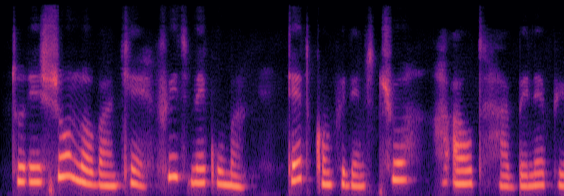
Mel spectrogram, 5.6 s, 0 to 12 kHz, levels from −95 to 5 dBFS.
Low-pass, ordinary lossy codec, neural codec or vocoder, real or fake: 10.8 kHz; AAC, 48 kbps; codec, 24 kHz, 0.9 kbps, WavTokenizer, large speech release; fake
